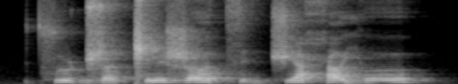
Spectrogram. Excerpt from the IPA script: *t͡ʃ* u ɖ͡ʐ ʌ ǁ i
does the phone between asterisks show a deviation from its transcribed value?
yes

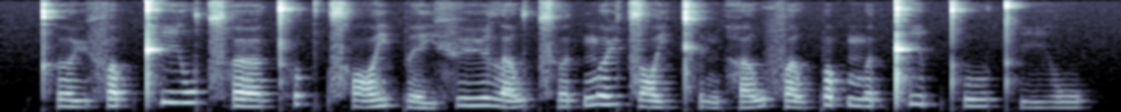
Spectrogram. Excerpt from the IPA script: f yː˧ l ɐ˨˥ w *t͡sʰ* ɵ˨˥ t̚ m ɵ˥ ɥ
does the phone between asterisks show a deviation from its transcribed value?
no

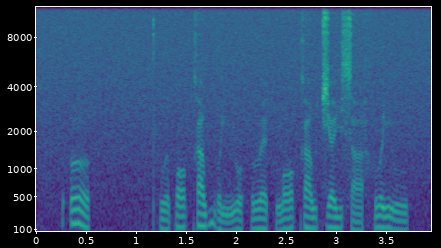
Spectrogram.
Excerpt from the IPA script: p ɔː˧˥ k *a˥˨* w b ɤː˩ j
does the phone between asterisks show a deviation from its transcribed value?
yes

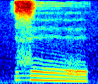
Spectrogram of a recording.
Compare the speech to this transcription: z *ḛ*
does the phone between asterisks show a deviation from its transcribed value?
yes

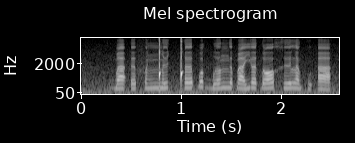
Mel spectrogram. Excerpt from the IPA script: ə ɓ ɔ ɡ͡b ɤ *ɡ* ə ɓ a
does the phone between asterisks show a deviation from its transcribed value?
yes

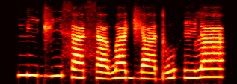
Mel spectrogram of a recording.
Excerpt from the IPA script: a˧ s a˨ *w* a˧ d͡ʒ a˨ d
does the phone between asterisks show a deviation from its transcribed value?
no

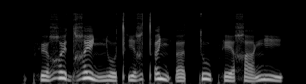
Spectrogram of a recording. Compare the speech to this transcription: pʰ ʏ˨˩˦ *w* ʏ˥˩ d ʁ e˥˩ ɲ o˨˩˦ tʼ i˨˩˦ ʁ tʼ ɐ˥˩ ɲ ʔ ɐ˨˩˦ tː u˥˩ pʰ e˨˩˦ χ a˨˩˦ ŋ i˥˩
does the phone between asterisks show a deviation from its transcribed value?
yes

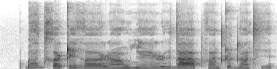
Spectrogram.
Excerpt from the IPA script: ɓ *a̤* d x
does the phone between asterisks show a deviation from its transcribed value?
no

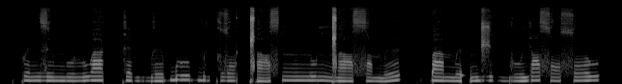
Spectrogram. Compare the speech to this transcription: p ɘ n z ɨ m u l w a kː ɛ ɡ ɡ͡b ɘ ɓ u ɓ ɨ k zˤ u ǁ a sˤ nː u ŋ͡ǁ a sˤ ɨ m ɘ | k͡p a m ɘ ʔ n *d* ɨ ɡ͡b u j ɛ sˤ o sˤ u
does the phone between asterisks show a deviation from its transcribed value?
yes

